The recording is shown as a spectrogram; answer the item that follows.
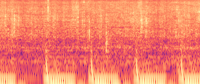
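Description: Gravel bike tyres hissing and crunching over a wet dirt road, under background music with a deep bass beat about twice a second.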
